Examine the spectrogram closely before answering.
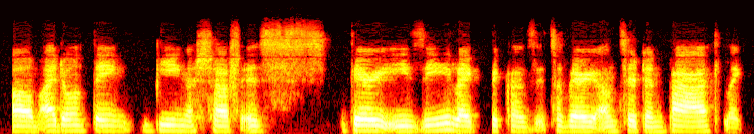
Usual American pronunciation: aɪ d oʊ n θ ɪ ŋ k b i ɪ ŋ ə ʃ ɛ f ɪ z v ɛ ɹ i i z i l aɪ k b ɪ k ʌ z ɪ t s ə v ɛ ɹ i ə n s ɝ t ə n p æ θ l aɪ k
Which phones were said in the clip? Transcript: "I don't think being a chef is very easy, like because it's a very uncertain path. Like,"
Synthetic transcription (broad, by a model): aɪ d oʊ n θ ɪ ŋ k b i ɪ ŋ ə ʃ ɛ f ɪ z v ɛ ɹ i i z i l aɪ k b ɪ k ʌ z ɪ t s ə v ɛ ɹ i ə n s ɝ t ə n p æ θ l aɪ k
